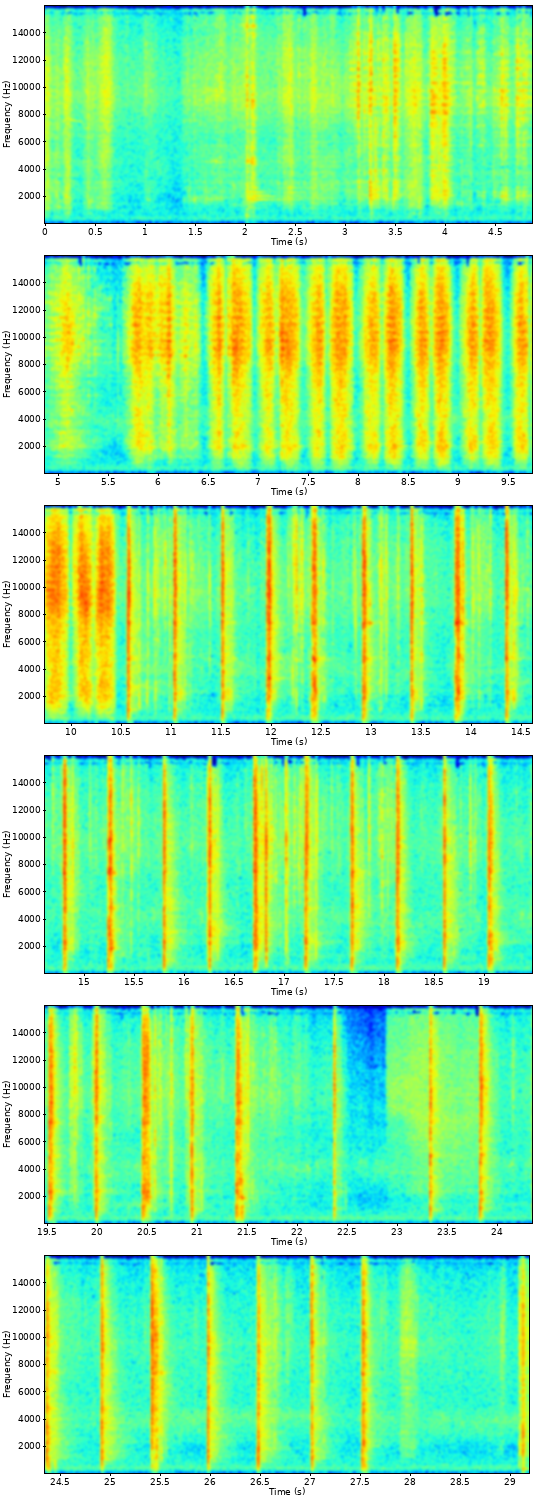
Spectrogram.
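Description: A saw rasping through a birch log in quick, even strokes. About ten seconds in it gives way to a Swedish forged axe striking an upright birch log with light, sharp blows about two a second, which pause briefly near two-thirds of the way through.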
